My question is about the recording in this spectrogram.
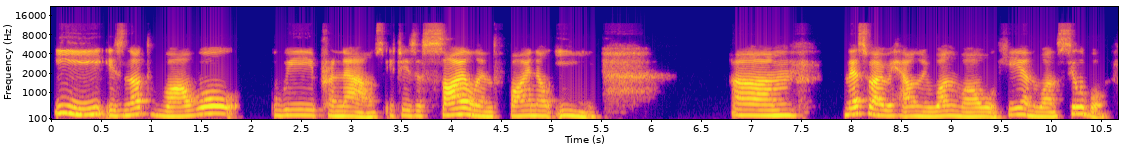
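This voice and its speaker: A woman teaching grammar in an online lesson, explaining slowly and deliberately with many fillers. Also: lowish voice, fairly bright tone. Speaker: English teacher. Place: home.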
